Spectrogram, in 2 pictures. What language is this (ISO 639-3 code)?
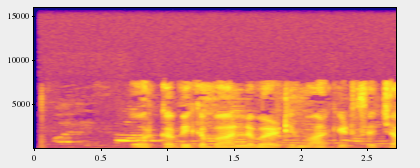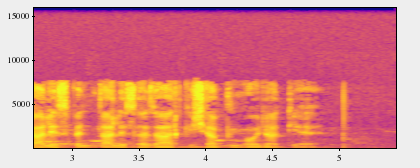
urd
